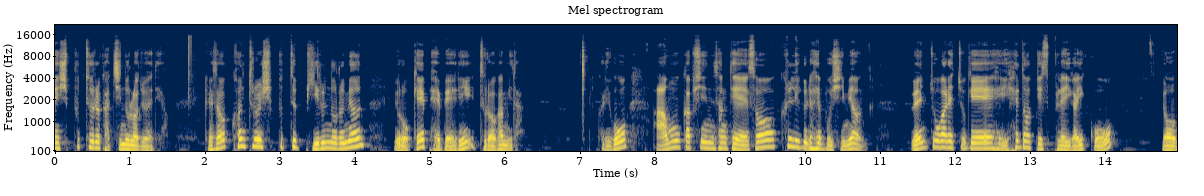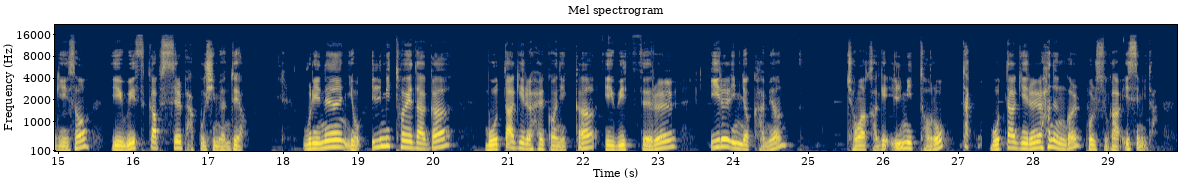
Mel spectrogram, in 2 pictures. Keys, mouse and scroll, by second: 3.4 ctrl+shift+b, 6.4 s, 13.1 click, 22.2-25.4 drag, 28.9 shift+middle click.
